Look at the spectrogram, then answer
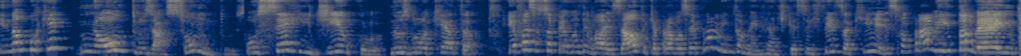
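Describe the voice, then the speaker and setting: Over noticeable background noise, a woman with an extremely high pitch sounds animated, her pitch swinging very widely with hardly any pauses. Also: moderate pace. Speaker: YouTuber, personal development. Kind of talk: casual monologue to camera.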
